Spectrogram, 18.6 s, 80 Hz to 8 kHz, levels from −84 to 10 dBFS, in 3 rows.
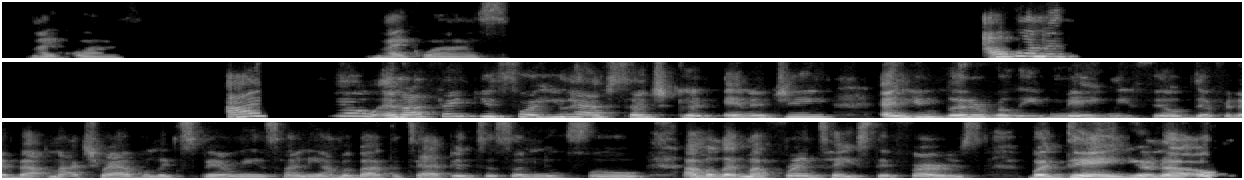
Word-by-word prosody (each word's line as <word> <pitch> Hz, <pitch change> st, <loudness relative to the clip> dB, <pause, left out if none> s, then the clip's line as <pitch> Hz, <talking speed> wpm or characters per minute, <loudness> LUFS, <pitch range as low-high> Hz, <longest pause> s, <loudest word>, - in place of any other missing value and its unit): Likewise. 175 Hz, 0 st, -10 dB, 1.2 s
Likewise. 175 Hz, -2 st, -8 dB, 2.4 s
I 320 Hz, -, +2 dB
wanna 360 Hz, -1 st, +3 dB, 2.0 s
I 360 Hz, +7 st, +2 dB, 0.4 s
feel, 400 Hz, -1 st, -3 dB
and 280 Hz, +3 st, +3 dB
I 310 Hz, -, +1 dB
thank 365 Hz, +3 st, -7 dB
you 350 Hz, -1 st, +4 dB
for 330 Hz, -3 st, -1 dB
you 285 Hz, +3 st, +1 dB
have 295 Hz, -2 st, -1 dB
such 285 Hz, -1 st, -1 dB
good 240 Hz, -2 st, -1 dB
energy, 275 Hz, +3 st, -1 dB, 0.2 s
and 220 Hz, +3 st, +5 dB
you 270 Hz, -1 st, +3 dB
literally 250 Hz, -4 st, +3 dB
made 220 Hz, +2 st, -1 dB
me 235 Hz, +1 st, -11 dB
feel 235 Hz, -3 st, -3 dB
different 200 Hz, 0 st, -4 dB
about 195 Hz, 0 st, -5 dB
my 210 Hz, -, -5 dB
travel 205 Hz, -2 st, -4 dB
experience, 185 Hz, +2 st, -3 dB
honey, 175 Hz, 0 st, -3 dB
I'm 190 Hz, -, -4 dB
about 200 Hz, -5 st, -2 dB
to 175 Hz, -, -11 dB
tap 180 Hz, +3 st, -4 dB
into 215 Hz, 0 st, -3 dB
some 195 Hz, -2 st, -2 dB
new 220 Hz, +1 st, -6 dB
food, 120 Hz, -, -5 dB, 0.2 s
I'm -, -, +2 dB
gonna 205 Hz, 0 st, +3 dB
let 190 Hz, -3 st, +5 dB
my 165 Hz, -1 st, +4 dB
friend 235 Hz, +7 st, -2 dB
taste 185 Hz, -8 st, -2 dB
it 155 Hz, -1 st, -4 dB
first, 170 Hz, +1 st, -2 dB
but 195 Hz, 0 st, +7 dB
then, 200 Hz, -10 st, +8 dB
you 245 Hz, -, +4 dB
know. -, -, +5 dB
220 Hz, 155 wpm, -23 LUFS, 185-275 Hz, 2.4 s, then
